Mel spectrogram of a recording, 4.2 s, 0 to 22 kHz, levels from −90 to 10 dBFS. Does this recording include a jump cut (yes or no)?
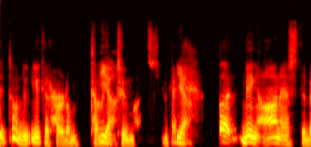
no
